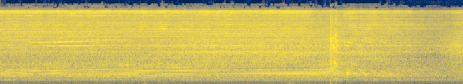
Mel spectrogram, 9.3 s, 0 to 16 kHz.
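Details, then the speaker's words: Studer A80 reel-to-reel master recorder, ex-BBC editing machine with about 20 transport bearings replaced and mechanics and electronics serviced, rewinding: smooth even hiss with steady high tones, no shrill whine; quiet, healthy transport. "One of the noticeable differences once you've had all the bearings replaced on the machine like this is the sound and when it rewinds."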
